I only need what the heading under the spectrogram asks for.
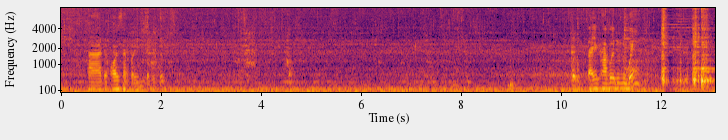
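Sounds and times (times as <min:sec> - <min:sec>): spatula stirring in pot: 0:00.0 - 0:09.1
chili paste sizzling in oil: 0:00.0 - 0:13.0.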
